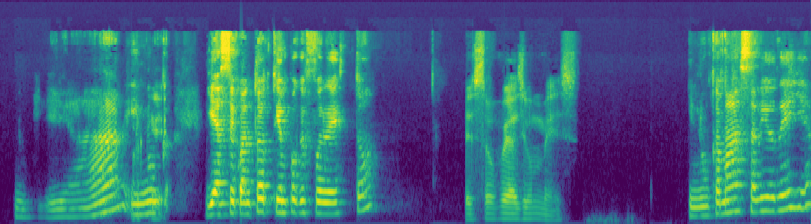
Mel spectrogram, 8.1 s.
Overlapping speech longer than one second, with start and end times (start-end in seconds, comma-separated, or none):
none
